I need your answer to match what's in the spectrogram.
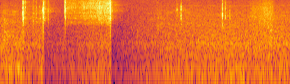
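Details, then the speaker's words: Mamiya Family SLR camera after shutter service and cleaning, shutter speed cam ring rotating freely, release tripped on bench: a few crisp, clean mechanical snaps with no drag, buzz or hesitation; normal shutter operation. "That sounds fine to me."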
